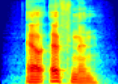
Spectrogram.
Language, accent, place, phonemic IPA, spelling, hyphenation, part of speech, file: German, Germany, Berlin, /ʔɛɐ̯ˈʔœfnən/, eröffnen, er‧öff‧nen, verb, De-eröffnen.ogg
- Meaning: 1. to open (to the public) 2. to open, begin, commence an event (usually with many participants) 3. to open (also figuratively) thus far as to become accessible or available, to open up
